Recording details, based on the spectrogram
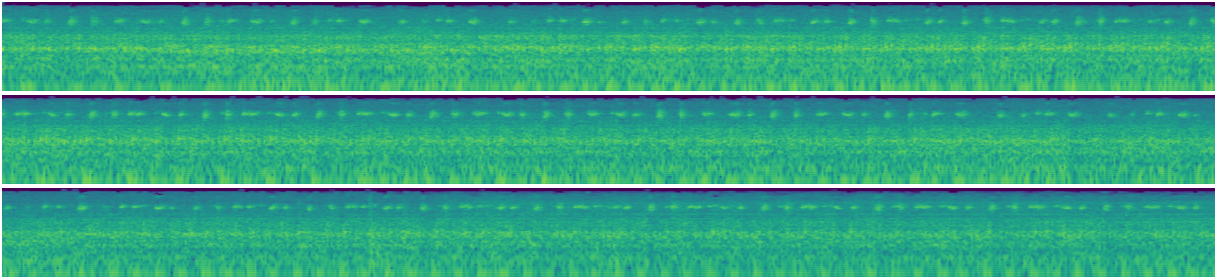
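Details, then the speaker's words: LLY Duramax diesel truck on a cold idle with a sharp, high chirp about twice a second. It has happened for a couple of years, only when cold outside, and goes away once warm. Serpentine belt chirp. "as you guys can hear, the LLY has a nasty chirping sound. I don't know why. It's been doing it for the last couple of years."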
